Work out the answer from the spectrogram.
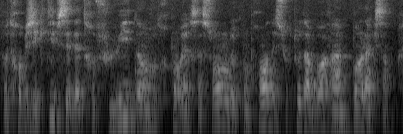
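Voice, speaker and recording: A man's voice: medium pitch, normal speed. A young man giving friendly, plain-spoken advice straight to his viewers in a casual travel vlog. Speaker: travel vlogger. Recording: echoey room.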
